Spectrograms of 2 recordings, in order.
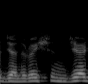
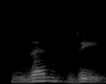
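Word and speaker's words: Gen Z: कुछ लोग जी को जेड भी बोलते हैं तो जनरेशन जेड भी कह सकते हो आप, लेकिन the right pronunciation is जेन जी, जनरेशन जी।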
